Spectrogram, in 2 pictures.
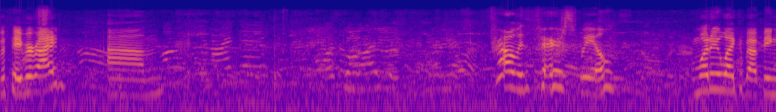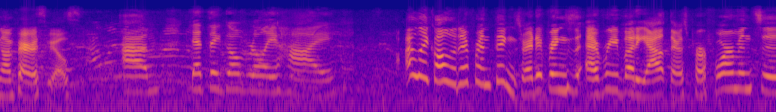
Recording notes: Sailfest took over the streets of downtown New London. She brought back her impressions and sounds from the event.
